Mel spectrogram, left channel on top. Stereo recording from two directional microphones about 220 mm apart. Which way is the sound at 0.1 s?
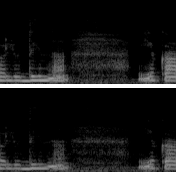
10° left (ahead or behind).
